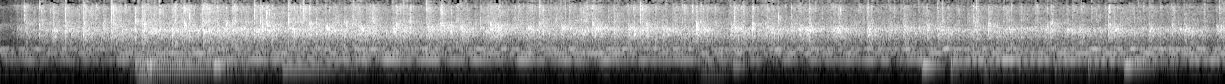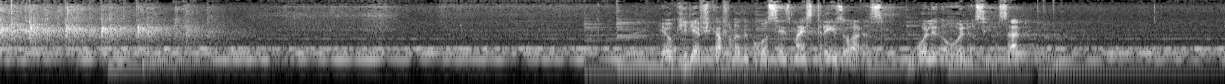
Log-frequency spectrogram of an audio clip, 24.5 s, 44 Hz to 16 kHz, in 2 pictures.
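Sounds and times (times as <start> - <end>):
audience clapping: 0.0 - 14.8
sustained keyboard chords: 0.0 - 24.4
speech: 19.1 - 23.0.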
